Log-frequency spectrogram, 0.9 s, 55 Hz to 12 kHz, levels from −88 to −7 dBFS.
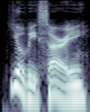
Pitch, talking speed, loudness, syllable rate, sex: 115 Hz, 200 wpm, -15 LUFS, 5.3 syllables/s, male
